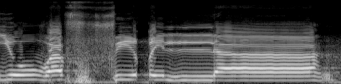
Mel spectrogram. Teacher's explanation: تو یہاں ہم لفظ اللہ کو باریک پڑھیں گے کیونکہ قاف پر زیر ہے ، لیکن قاف کو ہم نے موٹا پڑھنا ہے، یہ بڑی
